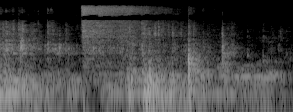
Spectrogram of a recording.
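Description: Metal ladle clinking lightly against a steel pot and a bowl of ice water while scooping hard-boiled eggs out of hot water, a few short clinks in all.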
